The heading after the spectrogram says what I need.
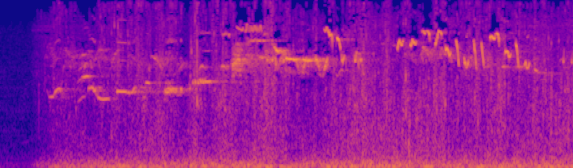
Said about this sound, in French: Le soleil se couche et les oiseaux chantent lorsque j'arrive au jardin botanique de Limbe.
